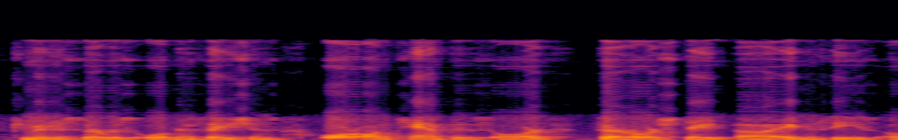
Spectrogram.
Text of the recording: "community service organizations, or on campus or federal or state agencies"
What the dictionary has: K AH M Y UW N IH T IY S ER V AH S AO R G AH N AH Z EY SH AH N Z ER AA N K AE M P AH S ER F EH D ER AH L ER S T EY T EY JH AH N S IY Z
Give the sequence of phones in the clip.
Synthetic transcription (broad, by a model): K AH M Y UW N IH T IY S ER V AH S AO R G AH N AH Z EY SH AH N Z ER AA N K AE M P AH S ER F EH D ER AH L ER S T EY T EY JH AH N S IY Z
